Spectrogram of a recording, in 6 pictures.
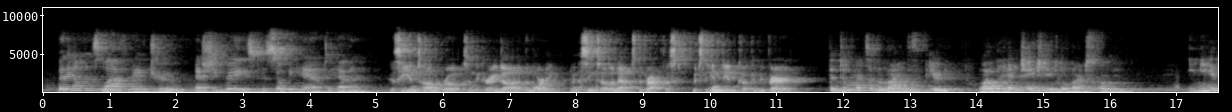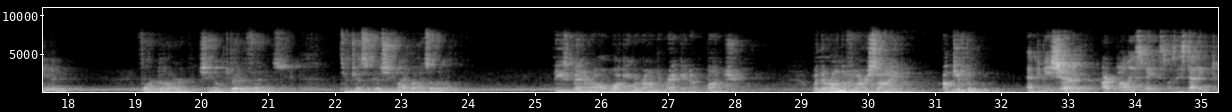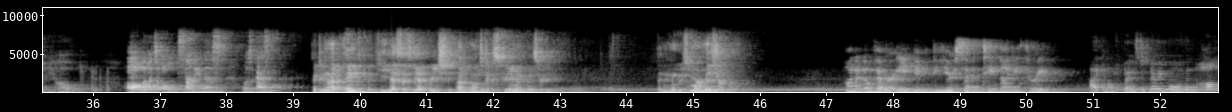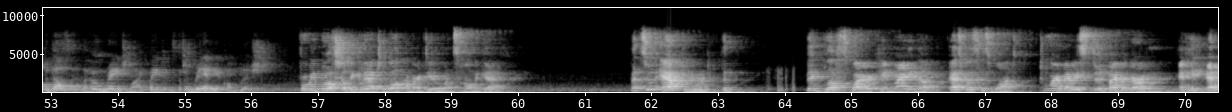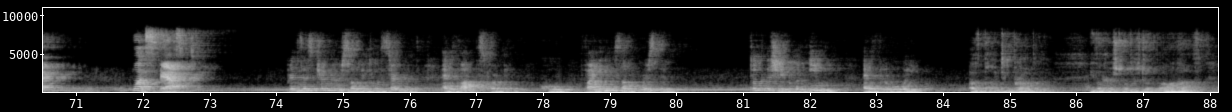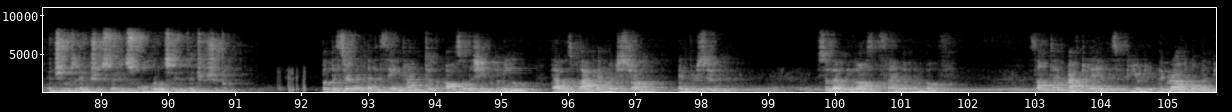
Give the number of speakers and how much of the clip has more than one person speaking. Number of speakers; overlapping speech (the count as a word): ten, no overlap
